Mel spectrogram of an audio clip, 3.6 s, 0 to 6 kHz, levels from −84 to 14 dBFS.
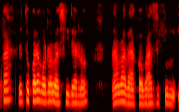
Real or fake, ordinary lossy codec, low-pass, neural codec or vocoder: fake; none; 5.4 kHz; vocoder, 44.1 kHz, 128 mel bands, Pupu-Vocoder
